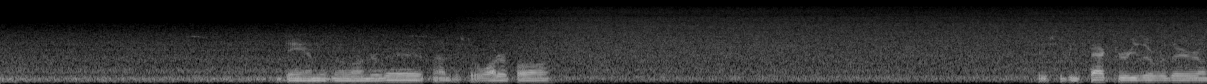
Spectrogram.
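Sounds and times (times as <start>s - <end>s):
water rushing over a dam: 0.0s - 12.0s.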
